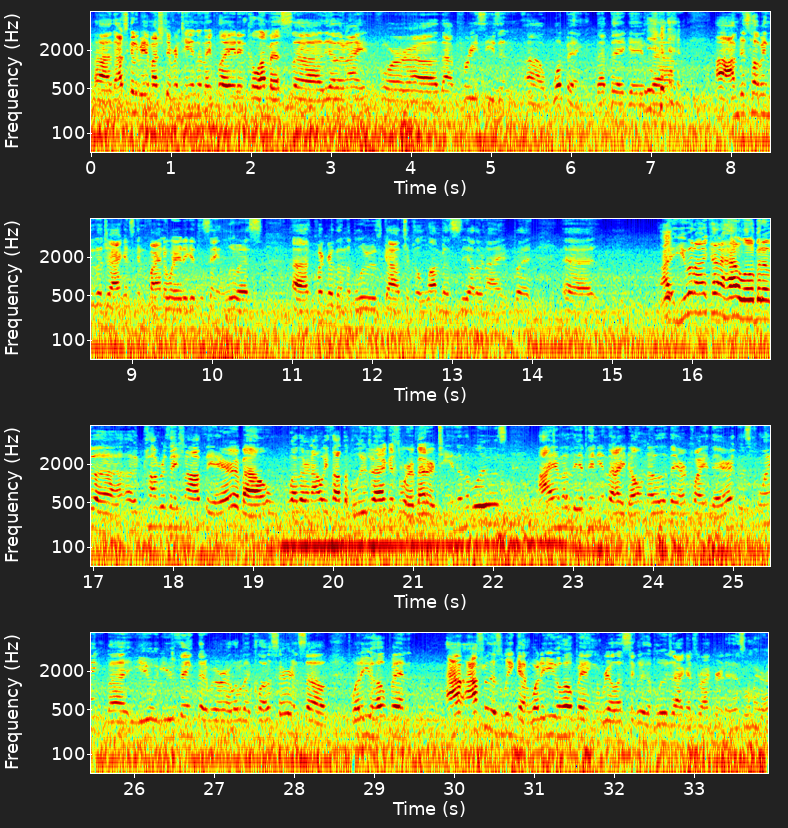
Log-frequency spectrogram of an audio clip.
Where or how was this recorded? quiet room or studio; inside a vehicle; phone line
inside a vehicle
